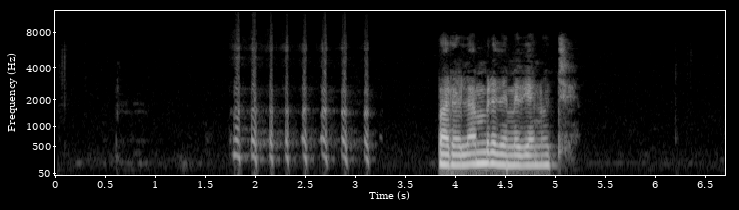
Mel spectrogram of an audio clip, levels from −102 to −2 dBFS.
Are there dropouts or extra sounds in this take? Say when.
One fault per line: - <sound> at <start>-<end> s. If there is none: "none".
- laugh at 1.7-3.3 s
